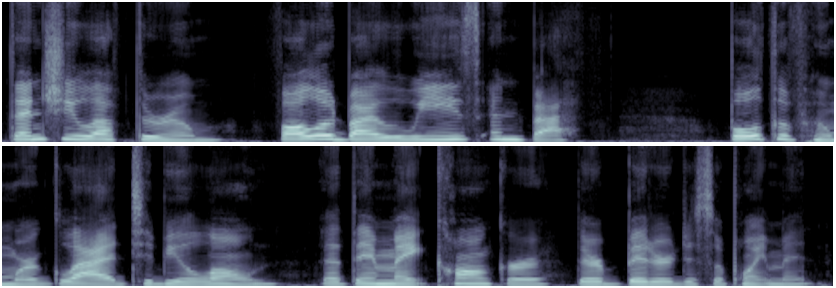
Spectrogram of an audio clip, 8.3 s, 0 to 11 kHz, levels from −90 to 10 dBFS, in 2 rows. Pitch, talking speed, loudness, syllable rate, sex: 220 Hz, 180 wpm, -19 LUFS, 5.1 syllables/s, female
